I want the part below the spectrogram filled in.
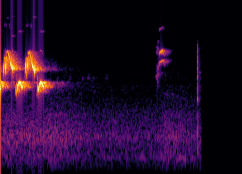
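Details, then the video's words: Bewick's wren giving a short burst of high, buzzy downslurred notes in quick succession, then near silence broken by a brief chip and a click. "Beautiful Bewick's Wren Songs |Calling | Singing!"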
